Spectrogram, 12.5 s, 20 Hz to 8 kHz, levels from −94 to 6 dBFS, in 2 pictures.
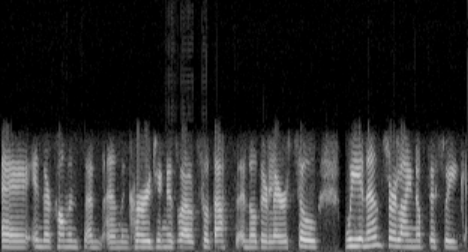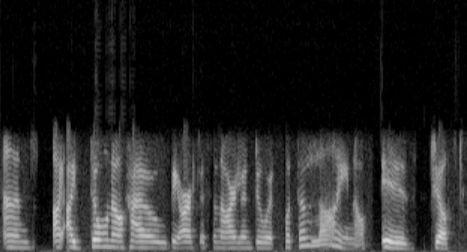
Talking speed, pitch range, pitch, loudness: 180 wpm, 180-200 Hz, 195 Hz, -20 LUFS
